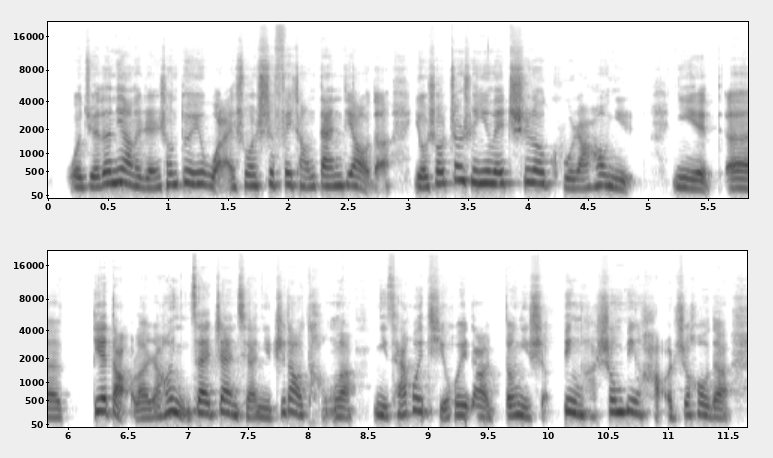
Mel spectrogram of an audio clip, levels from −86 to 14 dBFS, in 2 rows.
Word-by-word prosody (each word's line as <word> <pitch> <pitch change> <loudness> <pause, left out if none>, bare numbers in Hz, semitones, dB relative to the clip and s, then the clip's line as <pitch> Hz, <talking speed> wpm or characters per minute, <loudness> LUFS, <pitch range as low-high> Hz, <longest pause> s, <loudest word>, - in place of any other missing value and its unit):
我 190 - -1
觉 190 +1 0
得 245 - +4
那 265 - +6
样 245 - +2
的 195 - -1
人 170 0 -1
生 230 +3 -1
对 255 -1 +1
于 240 - +2
我 215 -5 0
来 - - -5
说 210 +3 -2
是 225 +3 -1
非 230 +1 -1
常 195 -2 -5
单 205 0 +1
调 210 -3 0
的， - - -6 0.2
有 185 -2 +1
时 195 - -2
候 245 - +4
正 315 +5 0
是 280 -3 +2
因 255 0 +6
为 240 0 +5
吃 250 +3 0
了 255 -2 +3
苦， 210 -8 -6
然 170 0 -3
后 215 +2 -1
你 175 -6 -2 0.3
你 175 -4 +1 0.2
呃， 165 -1 +1 0.2
跌 275 +1 +6
倒 245 - +2
了， 150 +2 -1
然 - - -2
后 260 - +3
你 250 -1 +4
再 240 -3 +5
站 235 +2 +2
起 195 -4 -3
来， - - -2
你 165 - -3
知 160 - -4
道 250 -6 +2
疼 - - -14
了， 175 -1 -1
你 205 - 0
才 210 +3 -3
会 280 +2 0
体 260 0 -5
会 205 -1 0
到 185 -4 -1
等 190 +2 -1
你 190 - 0
生 170 - -5
病 250 -6 +3
生 255 +6 +3
病 255 -3 +1
好 220 - -8
了 170 - -4
之 210 +6 -4
后 210 -1 -1
的 165 -3 -1
210 Hz, 340 characters per minute, -23 LUFS, 185-245 Hz, 0.3 s, 那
